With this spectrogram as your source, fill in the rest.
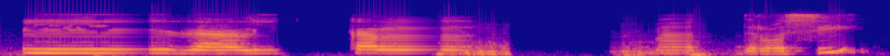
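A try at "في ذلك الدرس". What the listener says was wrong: Kalau madrosi itu ada mim. Kalau ini hanya huruf dal, ro, sin. Berarti fidzalikat darsi ya, fidzalikat darsi.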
